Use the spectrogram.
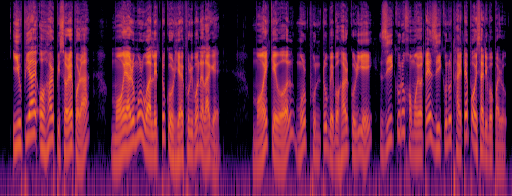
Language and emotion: Assamese, happy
